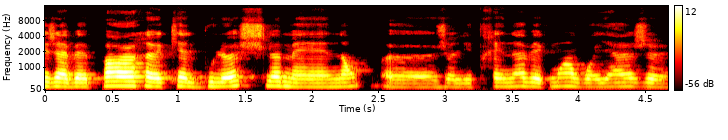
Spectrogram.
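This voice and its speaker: A woman's fairly slow speech in a Quebec accent. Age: 40s. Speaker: knitting podcaster. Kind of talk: casual vlog monologue. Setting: home recording, sun in her eyes. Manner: hesitant, many fillers.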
